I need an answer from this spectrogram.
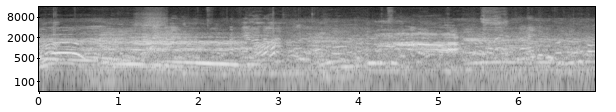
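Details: At Ambari haat cattle market, 13 January 2025, a Sahiwal bull calf gives a brief rising cry, then a flat, drawn-out low moo, half buried under busy market talk and bargaining voices.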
